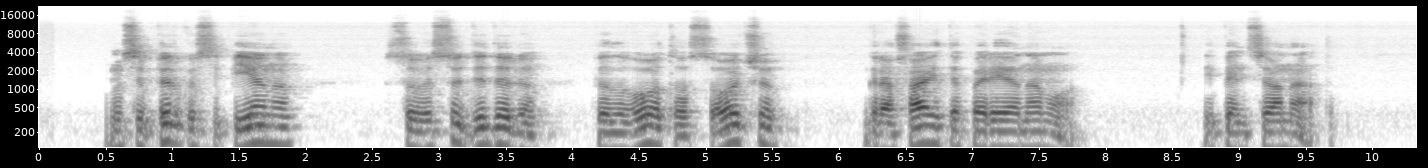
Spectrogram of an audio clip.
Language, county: Lithuanian, Klaipėda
